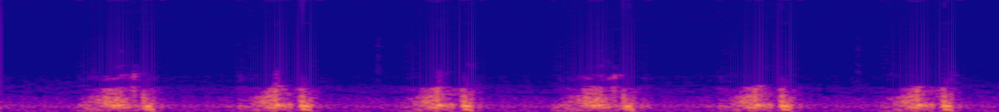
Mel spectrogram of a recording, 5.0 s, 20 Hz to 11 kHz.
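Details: Simulated aortic regurgitation teaching audio: regular heartbeat near 75 a minute with a soft systolic flow murmur, diastolic murmur removed: systolic flow murmur in aortic regurgitation.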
